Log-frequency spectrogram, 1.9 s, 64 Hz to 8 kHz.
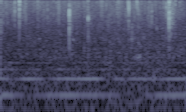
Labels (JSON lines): {"label": "biophony, midshipman", "recorder": "SoundTrap 500"}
